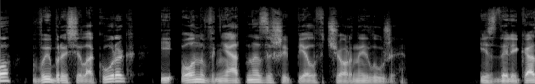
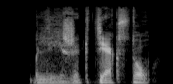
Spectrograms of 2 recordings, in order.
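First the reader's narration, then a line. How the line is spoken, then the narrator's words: Stern. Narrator (Russian): строго сказал Владимир Ильич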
